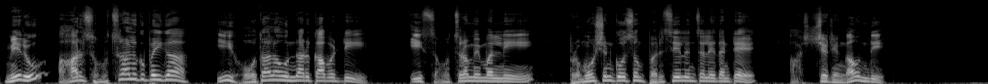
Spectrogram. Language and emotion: Telugu, surprised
